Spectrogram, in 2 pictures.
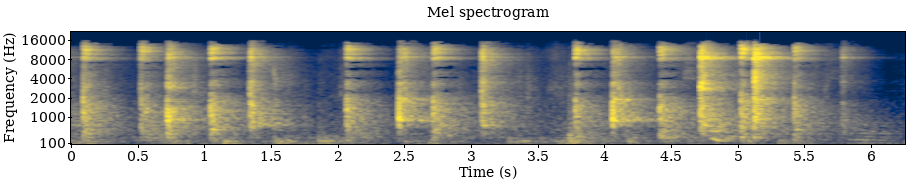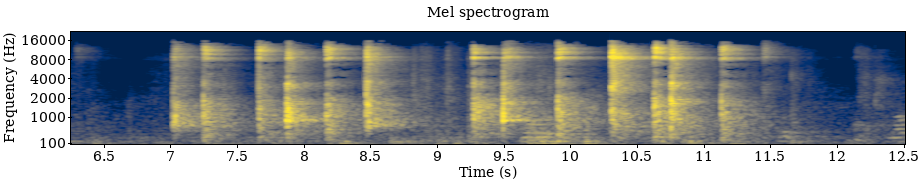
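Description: A table tennis rally: the ball clicking sharply off the rubber-faced paddles and bouncing on the table in quick alternation. Two rallies, broken by a short pause around the middle.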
